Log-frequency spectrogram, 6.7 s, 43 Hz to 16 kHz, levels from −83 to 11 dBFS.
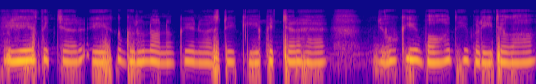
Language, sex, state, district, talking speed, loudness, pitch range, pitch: Hindi, female, Punjab, Pathankot, 135 wpm, -18 LUFS, 205-230 Hz, 215 Hz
